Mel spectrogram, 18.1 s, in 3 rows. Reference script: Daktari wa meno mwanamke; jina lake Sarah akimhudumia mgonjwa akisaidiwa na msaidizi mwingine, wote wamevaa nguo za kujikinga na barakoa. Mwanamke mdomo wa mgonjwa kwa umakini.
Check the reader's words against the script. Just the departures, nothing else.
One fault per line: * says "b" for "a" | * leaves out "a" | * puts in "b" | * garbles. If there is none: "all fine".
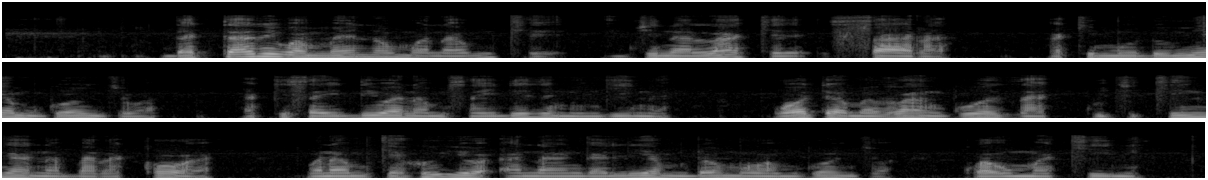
* puts in "huyo anaangalia"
